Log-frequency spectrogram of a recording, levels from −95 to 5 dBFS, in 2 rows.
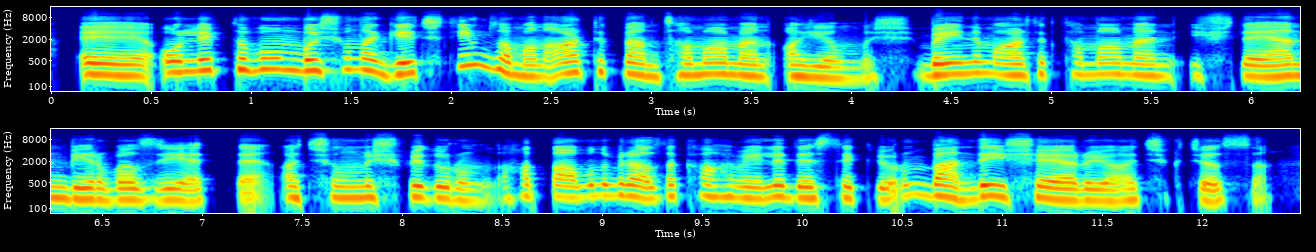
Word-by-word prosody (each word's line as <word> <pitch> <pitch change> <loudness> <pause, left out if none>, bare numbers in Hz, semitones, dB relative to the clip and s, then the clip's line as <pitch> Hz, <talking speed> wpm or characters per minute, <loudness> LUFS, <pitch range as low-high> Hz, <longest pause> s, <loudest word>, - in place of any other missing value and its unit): Eee, 205 -3 +4
o 245 0 +4
laptopumun 285 +1 +2
başına 275 +2 +3
geçtiğim 235 - +1
zaman 215 - +1
artık 230 +5 -1
ben 205 -5 +1
tamamen 205 0 0
ayılmış, 175 -2 -3
beynim 220 +3 +2
artık 205 +1 -1
tamamen 210 -3 -3
işleyen 190 0 0
bir 180 -1 +4
vaziyette, 170 -1 -2
açılmış 200 +1 -3
bir 205 -1 +2
durumda, 180 -1 -2
hatta 210 -3 -2
bunu 220 +1 -2
biraz 205 -5 +1
da 220 - -1
kahve 205 -4 -3
ile 205 +1 +1
destekliyorum. 190 +3 -2
Bende 215 -1 +4
işe 205 -1 0
yarıyor 165 -3 +2
açıkçası, 165 -1 -5
205 Hz, 145 wpm, -23 LUFS, 185-220 Hz, -, Eee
